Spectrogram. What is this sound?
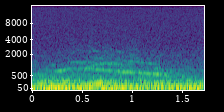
newjersey OC wonderwo loopmono
Loopable snippets of boardwalk and various other Ocean City noises.
ocean-city, field-recording, loop, monophonic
